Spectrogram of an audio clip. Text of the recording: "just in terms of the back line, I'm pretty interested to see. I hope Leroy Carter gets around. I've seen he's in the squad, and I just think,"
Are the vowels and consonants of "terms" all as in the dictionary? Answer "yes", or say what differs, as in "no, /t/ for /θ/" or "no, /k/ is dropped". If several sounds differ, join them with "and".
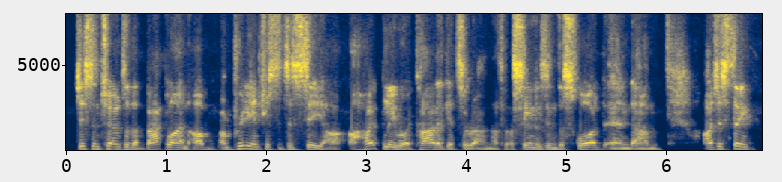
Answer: yes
